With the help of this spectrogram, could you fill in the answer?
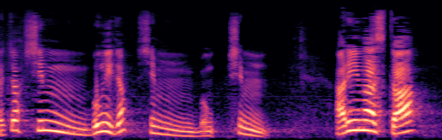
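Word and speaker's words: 新聞: 마바빠 앞에서는 미음 발음함이라고 했죠? 신붕이죠?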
